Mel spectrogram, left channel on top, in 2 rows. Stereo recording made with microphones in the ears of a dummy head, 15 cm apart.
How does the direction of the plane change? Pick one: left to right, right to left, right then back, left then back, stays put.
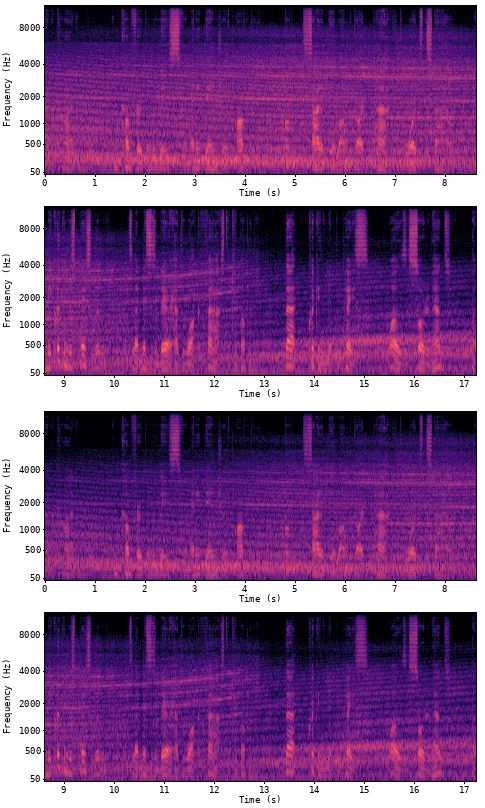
left to right.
